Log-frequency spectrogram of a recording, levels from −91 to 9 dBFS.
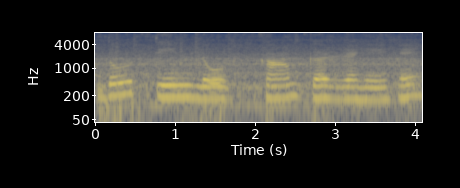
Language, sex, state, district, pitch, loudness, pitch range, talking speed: Hindi, female, Madhya Pradesh, Dhar, 180 Hz, -14 LUFS, 170-190 Hz, 100 wpm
